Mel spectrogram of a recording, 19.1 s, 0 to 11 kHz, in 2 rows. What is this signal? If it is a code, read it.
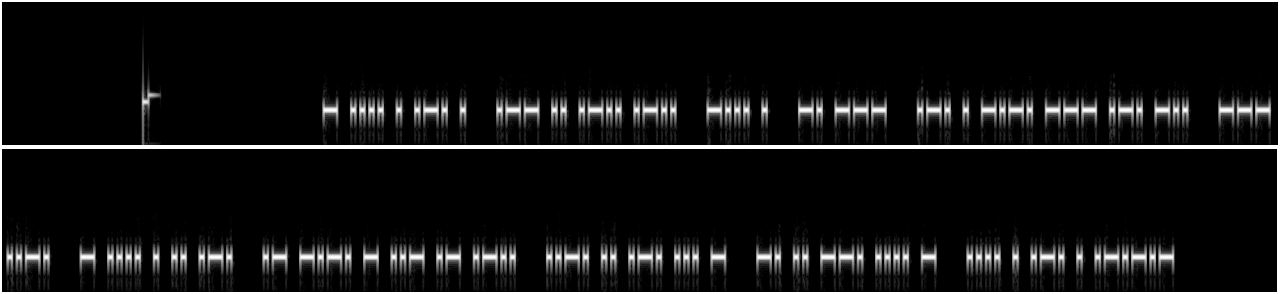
Morse code, heard as a keyed tone, about 36 wpm, 700 Hz. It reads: THERE WILL BE NO RECORD OF THEIR ACTUAL FIRST NIGHT HERE.
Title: Sentences from Top 1000 Words - Review Part 5 - 35wpm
